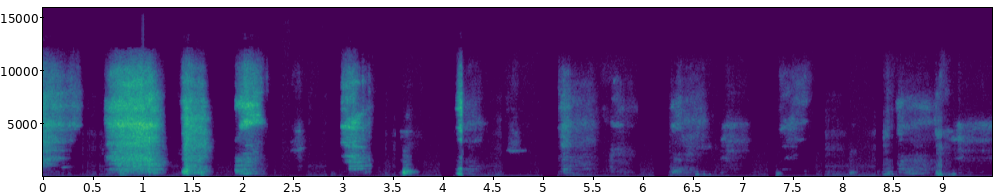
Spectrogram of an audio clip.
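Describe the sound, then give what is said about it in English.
Alternate nostril breathing with the eyes closed: a series of forceful nasal breaths, loud and hissy at first, then growing softer and shorter, with no talk. “So that's alternate nostril breath with your eyes closed.”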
